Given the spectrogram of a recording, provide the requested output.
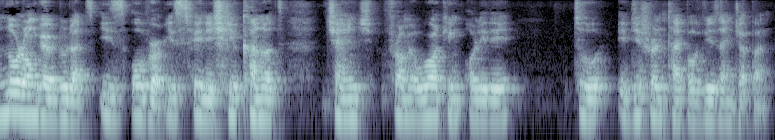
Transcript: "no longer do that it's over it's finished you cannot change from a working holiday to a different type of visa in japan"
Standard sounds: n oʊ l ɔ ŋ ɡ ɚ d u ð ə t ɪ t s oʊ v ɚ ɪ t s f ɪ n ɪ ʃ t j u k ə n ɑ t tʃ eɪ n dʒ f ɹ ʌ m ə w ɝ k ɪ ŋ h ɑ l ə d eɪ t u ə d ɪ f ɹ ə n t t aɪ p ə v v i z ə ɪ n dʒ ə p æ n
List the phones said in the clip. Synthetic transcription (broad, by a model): n oʊ l ɔ ŋ ɡ ɚ d u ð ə t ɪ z oʊ v ɚ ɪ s f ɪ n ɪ ʃ j u k ə n ɑ t tʃ eɪ n dʒ f ɹ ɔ m ə w ɝ k ɪ ŋ h ɑ l ə d eɪ t u ə d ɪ f ɹ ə n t t aɪ p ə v v i z ə ɪ n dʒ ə p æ n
